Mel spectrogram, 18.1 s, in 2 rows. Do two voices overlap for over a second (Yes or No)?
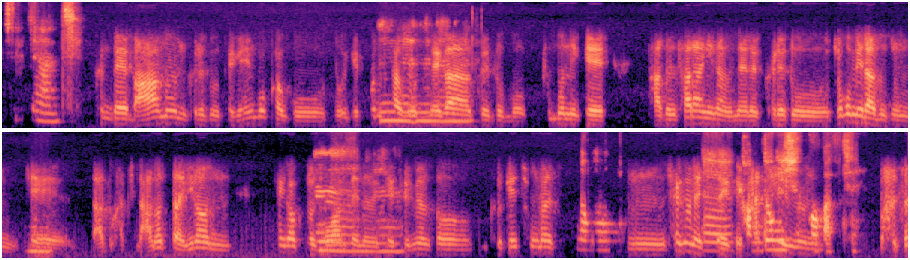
Yes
